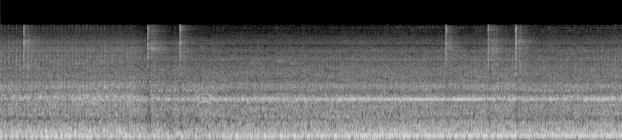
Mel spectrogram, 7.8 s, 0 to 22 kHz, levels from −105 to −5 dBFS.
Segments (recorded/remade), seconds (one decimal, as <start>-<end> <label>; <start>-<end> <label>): 0.0-7.8 recorded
